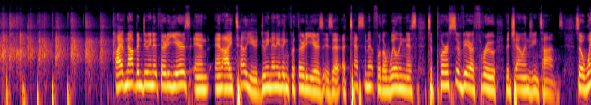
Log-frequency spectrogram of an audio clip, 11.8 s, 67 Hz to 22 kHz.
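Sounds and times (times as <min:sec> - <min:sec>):
scattered applause: 0:00.0 - 0:02.4
crowd clapping in rhythm to celebrate pastors: 0:00.0 - 0:02.5
speech: 0:02.3 - 0:11.8.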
